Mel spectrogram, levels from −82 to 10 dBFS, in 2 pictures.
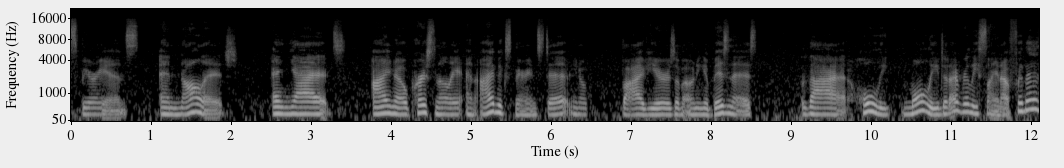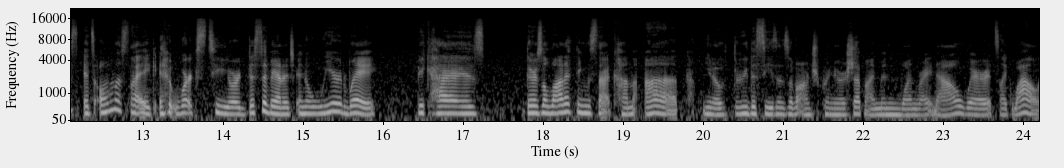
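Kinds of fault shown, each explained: Overdone noise removal: a noise reduction process has been pushed too hard across the whole speech clip. Each frequency band that sits close to the estimated noise level is pulled down sharply or shut off entirely, and the softer parts of the voice fall below that threshold along with the noise. The background drops and breaks up into twinkling specks.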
